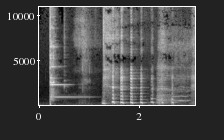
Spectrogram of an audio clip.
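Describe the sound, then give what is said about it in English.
A single bright clink of glasses in a toast rings out clearly and fades over about a second, followed by rhythmic bursts of laughter. “I remember you used cheers to talk to that. Cheers.”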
